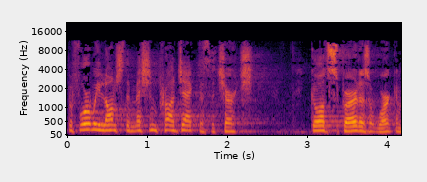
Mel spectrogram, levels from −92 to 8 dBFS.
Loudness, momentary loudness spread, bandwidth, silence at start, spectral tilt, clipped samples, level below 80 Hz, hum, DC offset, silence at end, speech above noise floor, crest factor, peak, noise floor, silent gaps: -20 LUFS; 10 LU; 11.5 kHz; 0.05 s; -4 dB/octave; under 0.1%; -60 dBFS; none; under 0.1%; 0 s; 30 dB; 18 dB; -2 dBFS; -50 dBFS; none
